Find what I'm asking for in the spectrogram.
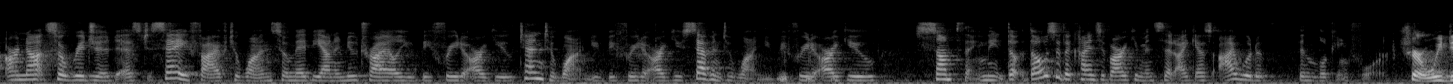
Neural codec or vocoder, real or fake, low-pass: vocoder, 44.1 kHz, 128 mel bands every 512 samples, BigVGAN v2; fake; 7.2 kHz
